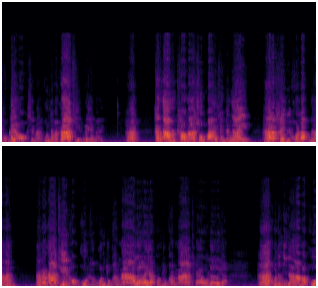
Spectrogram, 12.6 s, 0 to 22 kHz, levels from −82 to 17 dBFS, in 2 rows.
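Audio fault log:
throughout crude rate conversion: a gritty, inharmonic fizz trails louder, brighter speech at about 25 dB down, which fits 48 kHz audio cut to 44.1 kHz by dropping samples unfiltered.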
